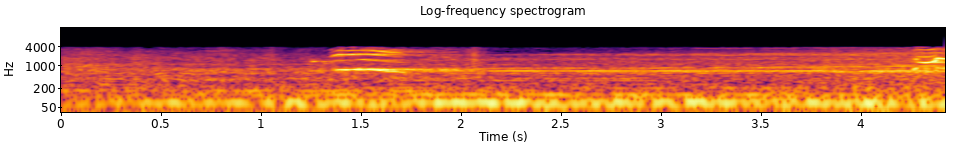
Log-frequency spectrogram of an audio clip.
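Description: Trailer sound design: a steady deep drone, a short wavering high cry about a second in, then a single held tone.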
